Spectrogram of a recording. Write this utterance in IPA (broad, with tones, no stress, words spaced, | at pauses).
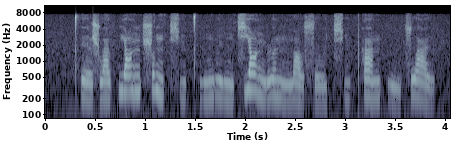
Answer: t̪ʰe˨˩ɪ̯ʂwa˦ɪ̯pjɑ˥ŋ ʂʊ˥˩ŋ t͡ɕʰi˧˥t̪ʰi˧˥ŋ li˨˩ŋt͡ɕjɑ˥˧ŋ ɻə˥˧n n̪ɑ˥˩ʊ̯sɹ̩˧˥t͡ɕʰi˥˩ pʰa˥npi˨˩nt͡swa˥˩ɪ̯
